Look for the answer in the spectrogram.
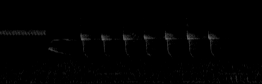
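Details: American kestrel eating prey, calling seven clear, sharp, downward-slurred notes spaced about a fifth of a second apart; a shrill insect drone stops just before the calls begin.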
